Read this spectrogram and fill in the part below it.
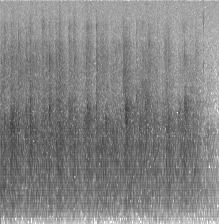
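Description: At a guide dog class graduation, an audience claps for puppy raisers, donors and volunteers, a soft, continuous wash of applause from a room of people, somewhat distant and even throughout.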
